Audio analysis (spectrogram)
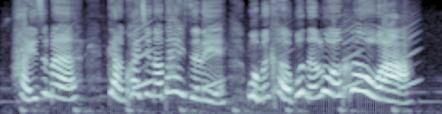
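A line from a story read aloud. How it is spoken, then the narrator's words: Urgent shout, mother. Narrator (Chinese): 袋鼠妈妈急着大喊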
